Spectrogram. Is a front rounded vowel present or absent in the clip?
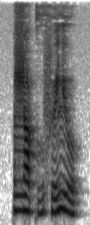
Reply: present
